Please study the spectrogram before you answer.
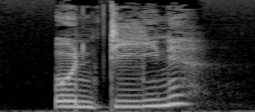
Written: undine

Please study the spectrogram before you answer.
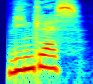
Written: vinglas

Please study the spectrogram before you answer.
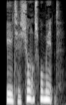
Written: irritationsmoment

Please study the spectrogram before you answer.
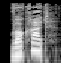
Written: wokret

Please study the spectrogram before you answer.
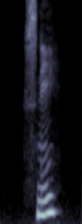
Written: SNE

